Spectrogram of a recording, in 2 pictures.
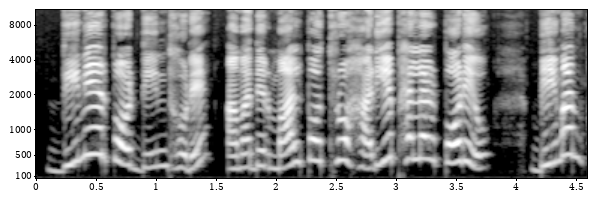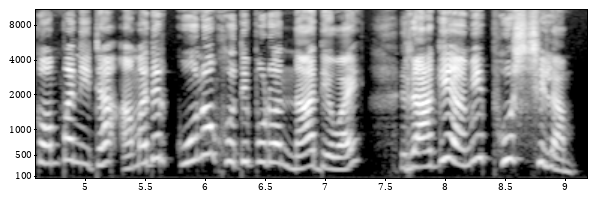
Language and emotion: Bengali, angry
